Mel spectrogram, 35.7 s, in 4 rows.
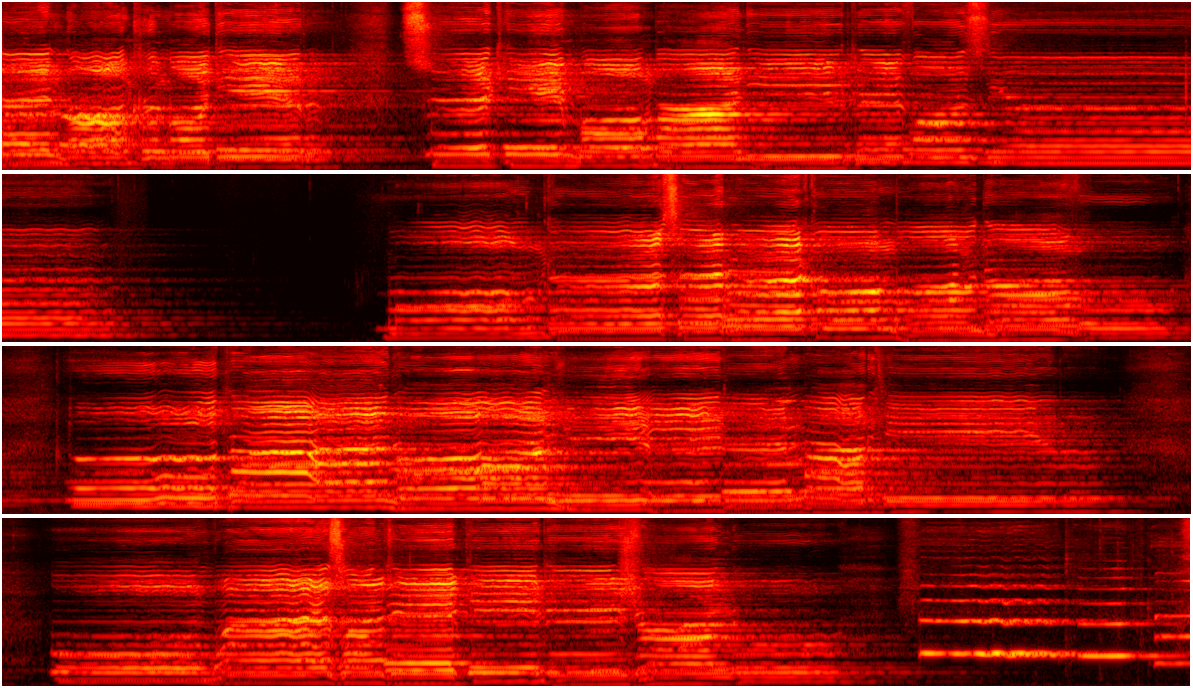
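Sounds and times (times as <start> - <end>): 
song without soprano part: 0.0 - 11.0, 11.6 - 35.6.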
